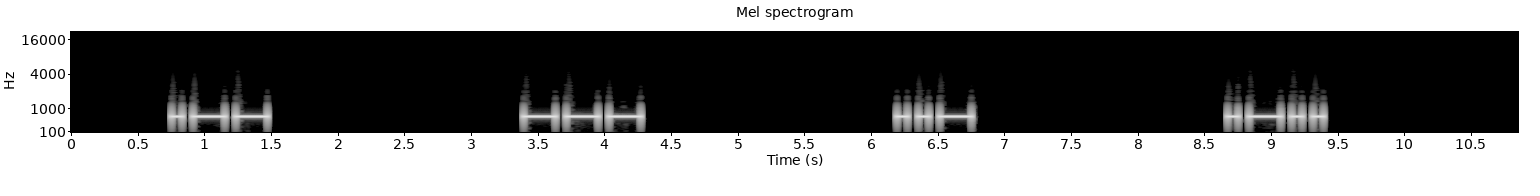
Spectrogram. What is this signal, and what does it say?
Morse code, heard as a keyed tone, about 15 wpm, spaced as for 4 wpm, 700 Hz. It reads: WOUL
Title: 8x Character Spacing - Top 100 Words - 15wpm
